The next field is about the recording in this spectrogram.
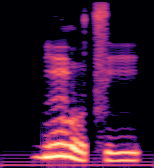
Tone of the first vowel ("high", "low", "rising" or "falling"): high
